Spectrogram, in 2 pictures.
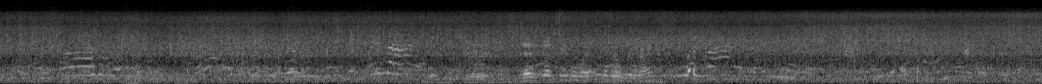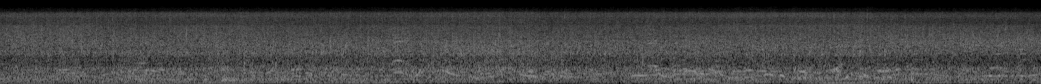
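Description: A crowd of people chatter outdoors nearby.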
